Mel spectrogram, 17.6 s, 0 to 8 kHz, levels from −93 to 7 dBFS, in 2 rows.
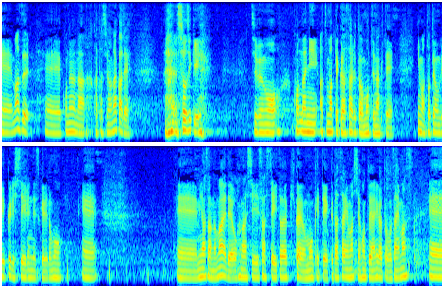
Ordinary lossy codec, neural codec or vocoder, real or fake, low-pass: none; none; real; none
